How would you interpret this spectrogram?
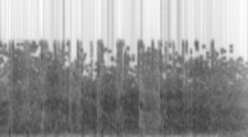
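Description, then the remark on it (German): A crowd imitates a monsoon thunderstorm, making a loud, dense roar of crackling and pattering noise that holds steady throughout and eases off slightly at the very end. “Super macht ihr das, das ist ein totales Gewitter hier, was hier losgebrochen ist.”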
